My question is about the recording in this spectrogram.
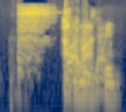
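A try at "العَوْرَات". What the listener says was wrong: Kok dibalik?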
